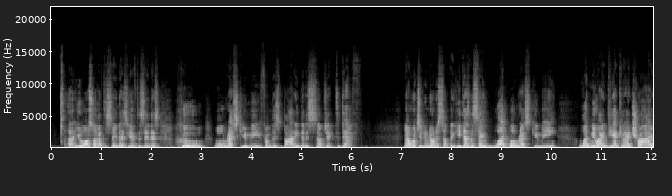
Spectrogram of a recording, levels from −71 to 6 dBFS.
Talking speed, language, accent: 220 wpm, English, American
